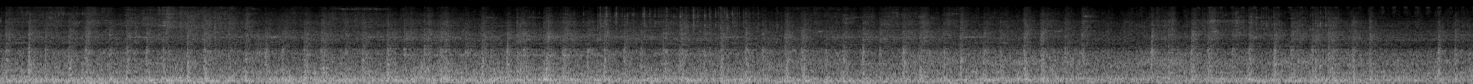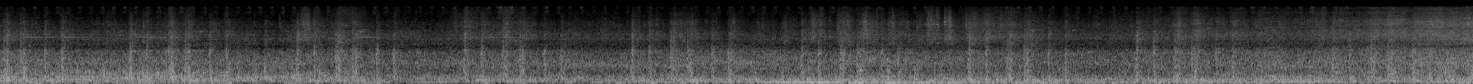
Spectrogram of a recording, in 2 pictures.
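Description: Canadian National freight train of covered hopper and tank cars rolling steadily past, with the continuous rumble and clatter of wheels over the rails.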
